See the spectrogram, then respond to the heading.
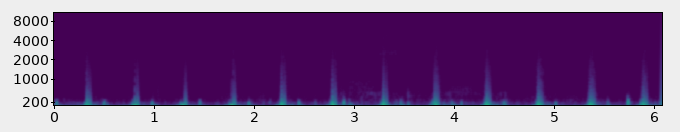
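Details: Male heartbeat in an ASMR recording: rapid, steady low thumping at roughly 118 beats a minute, each beat a quick double thud; a fast heartbeat.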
